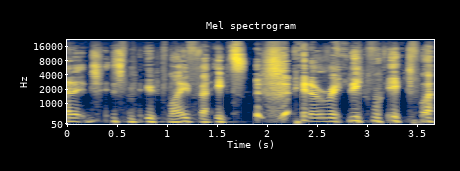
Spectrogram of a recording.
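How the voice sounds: A man speaks at a fairly slow pace with a fairly high pitch, a fairly bright tone and fairly even intonation.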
